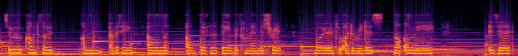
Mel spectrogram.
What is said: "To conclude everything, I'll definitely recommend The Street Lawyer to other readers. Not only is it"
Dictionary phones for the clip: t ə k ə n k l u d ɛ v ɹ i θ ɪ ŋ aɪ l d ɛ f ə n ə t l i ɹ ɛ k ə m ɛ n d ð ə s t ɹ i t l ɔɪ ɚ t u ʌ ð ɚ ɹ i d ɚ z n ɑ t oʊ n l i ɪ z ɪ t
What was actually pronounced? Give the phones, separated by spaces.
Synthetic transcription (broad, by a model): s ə k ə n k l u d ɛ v ɹ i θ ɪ ŋ aɪ w d ɛ f ə n ə t l i ɹ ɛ k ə m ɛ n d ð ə s t ɹ i t l ɔɪ ɚ t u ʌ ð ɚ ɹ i d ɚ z n ɑ t oʊ n l i ɪ z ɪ t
